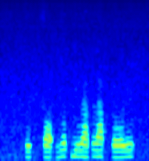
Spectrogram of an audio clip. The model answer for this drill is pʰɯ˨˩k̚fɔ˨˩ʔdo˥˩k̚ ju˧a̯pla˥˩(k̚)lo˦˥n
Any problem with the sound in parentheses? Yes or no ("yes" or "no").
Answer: yes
